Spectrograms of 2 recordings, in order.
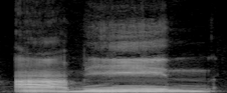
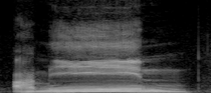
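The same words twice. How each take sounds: First: The first vowel is held long. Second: The first vowel is kept short. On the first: "A-nya itu satu alif" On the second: "atau A-nya itu uh, pendek"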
